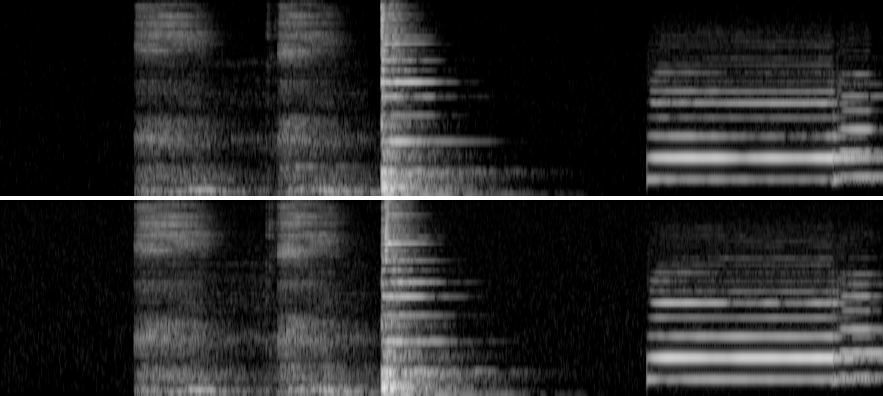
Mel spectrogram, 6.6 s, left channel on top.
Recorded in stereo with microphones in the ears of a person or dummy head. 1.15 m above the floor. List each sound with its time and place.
1.0 s cutlery clinking: 15° right (ahead or behind), 4 m
2.9 s a guitar: 80° left, 3.5 m
4.8 s a flute: 10° left (ahead or behind), 0.6 m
